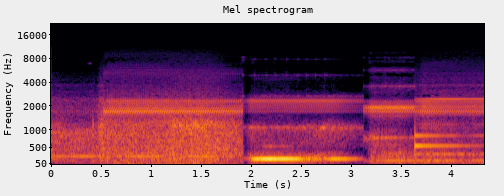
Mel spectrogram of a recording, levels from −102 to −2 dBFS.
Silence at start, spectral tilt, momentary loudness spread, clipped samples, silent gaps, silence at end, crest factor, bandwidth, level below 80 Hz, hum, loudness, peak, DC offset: 0 s; -10 dB/octave; 15 LU; under 0.1%; none; 0 s; 14 dB; 3.8 kHz; -48 dBFS; none; -25 LUFS; -10 dBFS; under 0.1%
